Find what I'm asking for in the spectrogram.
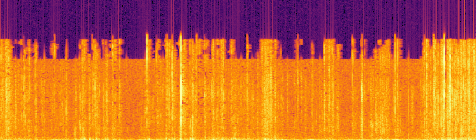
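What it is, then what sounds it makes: Artificial plastic boxwood ball. Fingertips scratch and brush over the leaves of a green artificial plastic boxwood topiary ball. The result is a soft, continuous crinkling rustle, bright and airy, with a few sharper ticks standing out, the loudest near the two-second mark and toward the end.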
